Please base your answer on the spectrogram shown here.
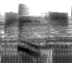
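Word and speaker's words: piç: outside of turkey pic pronounced peach is the turkish word for bastard so when in turkey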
